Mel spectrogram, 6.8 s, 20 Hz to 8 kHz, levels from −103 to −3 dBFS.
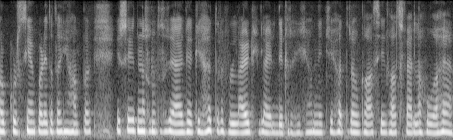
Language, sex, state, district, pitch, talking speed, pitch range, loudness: Hindi, male, Punjab, Pathankot, 200 Hz, 245 wpm, 190-210 Hz, -16 LUFS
